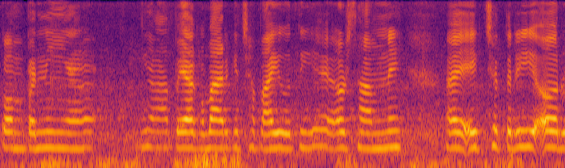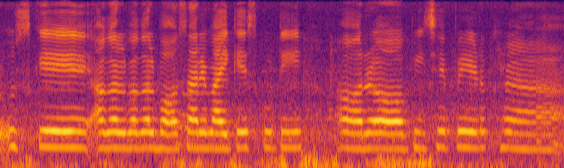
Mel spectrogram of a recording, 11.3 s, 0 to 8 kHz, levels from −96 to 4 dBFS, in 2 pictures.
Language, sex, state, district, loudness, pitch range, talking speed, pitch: Hindi, female, Uttar Pradesh, Shamli, -16 LUFS, 245-255 Hz, 145 wpm, 255 Hz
